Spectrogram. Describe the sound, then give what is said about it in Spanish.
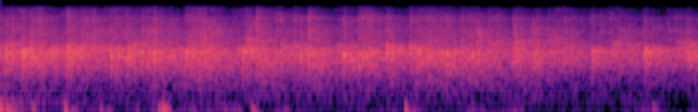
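An audience applauds Christ steadily, a dense wash of many hands clapping at once with scattered sharper claps standing out, holding an even level throughout without any talking over it. “Aplaudo a Cristo por las esposas que nos dan ánimo.”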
